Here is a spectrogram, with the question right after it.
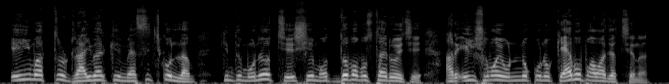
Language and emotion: Bengali, fearful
